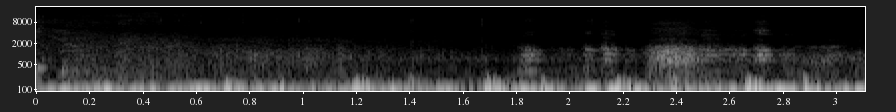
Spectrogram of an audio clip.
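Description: Regular low thumps through a chest microphone, about 120 a minute, a little fast; a normal heartbeat.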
